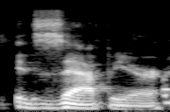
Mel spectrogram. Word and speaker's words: Zapier: It's pronounced as it's a zap. You're creating zaps. So it's Zapier.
